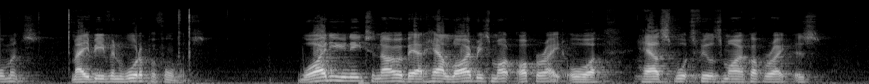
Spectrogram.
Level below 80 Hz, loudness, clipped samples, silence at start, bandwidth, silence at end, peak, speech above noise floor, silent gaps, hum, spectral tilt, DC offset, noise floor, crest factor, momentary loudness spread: -46 dBFS; -19 LUFS; under 0.1%; 0 s; 14 kHz; 0.55 s; -6 dBFS; 29 dB; none; none; -6.5 dB/octave; under 0.1%; -48 dBFS; 14 dB; 13 LU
